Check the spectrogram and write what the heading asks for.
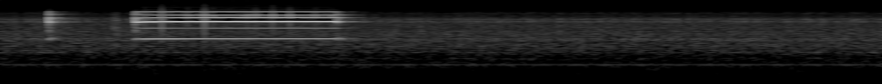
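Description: Digital multimeter's continuity buzzer giving one steady beep of about a second as the probes touch the pins of a calculator's flat flex display cable: the probed line is conducting. A brief tick just before it.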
